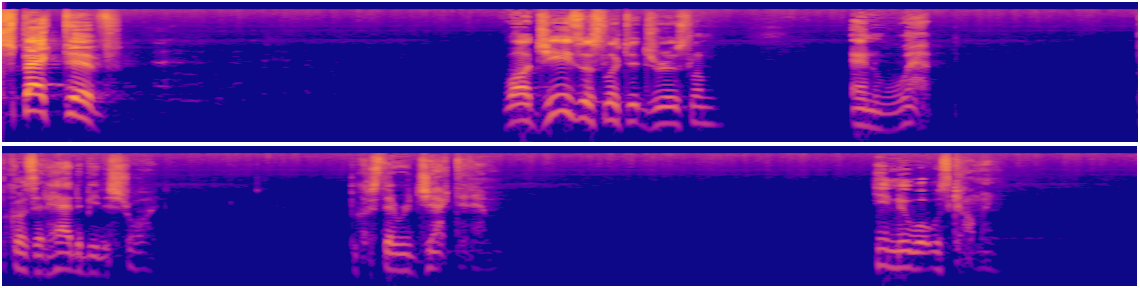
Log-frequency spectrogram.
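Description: A middle-aged man speaks with pauses into a microphone, heard over loudspeakers.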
